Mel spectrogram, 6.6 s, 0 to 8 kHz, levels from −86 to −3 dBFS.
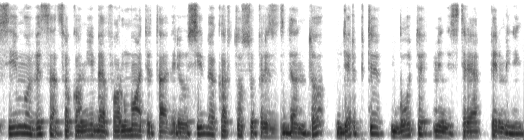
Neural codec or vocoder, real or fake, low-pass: none; real; 7.2 kHz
